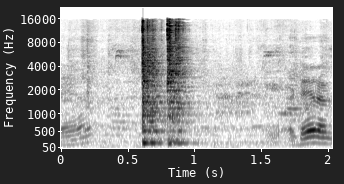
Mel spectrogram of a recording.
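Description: A metal lid clanks against a large pot.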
